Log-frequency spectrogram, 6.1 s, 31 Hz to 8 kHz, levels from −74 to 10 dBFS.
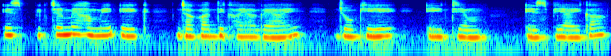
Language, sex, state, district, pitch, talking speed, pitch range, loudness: Hindi, female, Arunachal Pradesh, Papum Pare, 225 Hz, 125 wpm, 215-245 Hz, -18 LUFS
